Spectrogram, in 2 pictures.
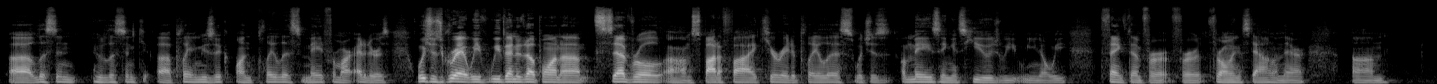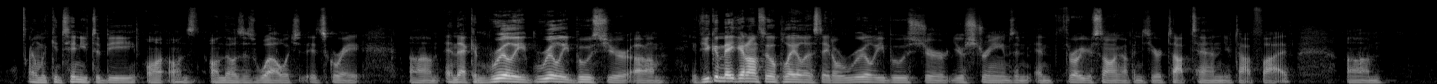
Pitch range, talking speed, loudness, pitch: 95-115 Hz, 215 wpm, -27 LUFS, 100 Hz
